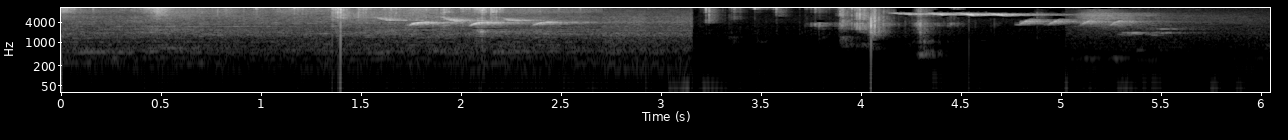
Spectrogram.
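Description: Small birds chirping in short, high calls, with a couple of sharp clicks of a small kitchen knife against a wooden cutting board as garlic cloves are peeled.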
